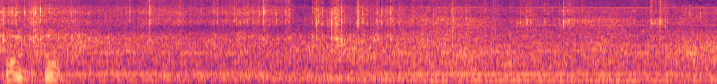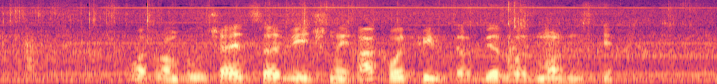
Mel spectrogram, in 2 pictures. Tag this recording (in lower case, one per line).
vacuum cleaner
